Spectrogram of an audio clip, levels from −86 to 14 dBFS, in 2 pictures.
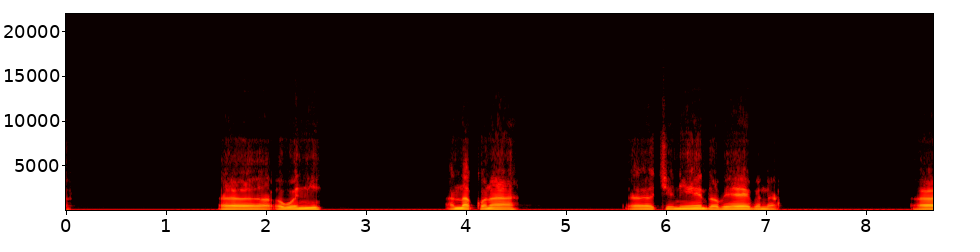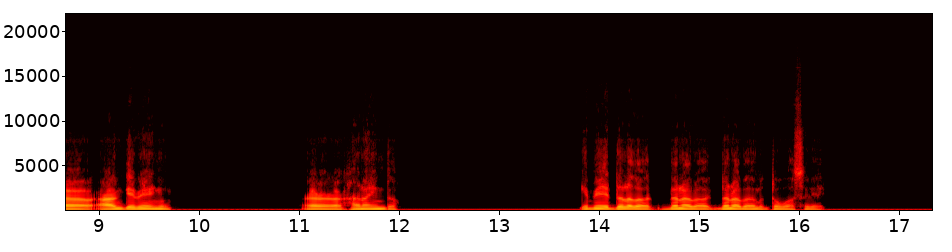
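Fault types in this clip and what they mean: Mains hum: A steady low tone at 50 Hz runs under the speech for the entire clip, the signature of power-line current leaking into the signal path through a ground loop or the field of a nearby transformer. It sits roughly 30 dB below the speech, so it is quiet but constant, and it is most audible in pauses between phrases, where nothing masks it.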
